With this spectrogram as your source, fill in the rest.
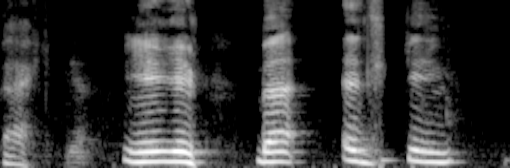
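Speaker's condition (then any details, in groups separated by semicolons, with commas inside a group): Cerebral palsy; speech noticeably affected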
